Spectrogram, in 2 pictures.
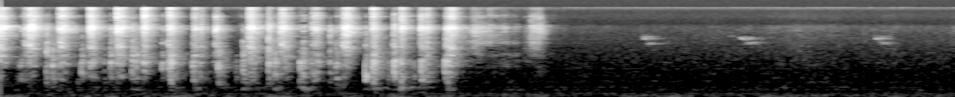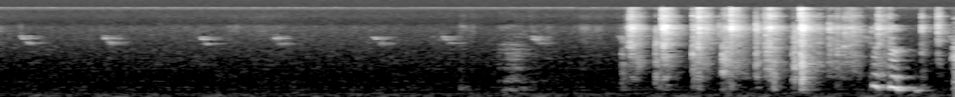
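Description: A plastic spoon scraping paint from the inside of a cut-down insulated to-go coffee cup, in quick scratchy strokes about five a second. The scraping runs for the first four seconds, stops for several seconds, and starts again near the end.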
